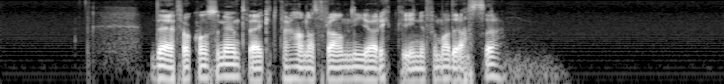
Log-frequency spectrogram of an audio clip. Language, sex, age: Swedish, male, 25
